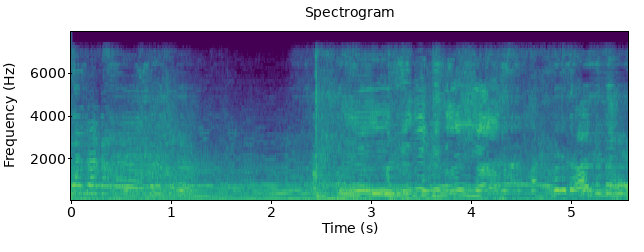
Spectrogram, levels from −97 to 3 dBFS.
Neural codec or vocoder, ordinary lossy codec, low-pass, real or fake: codec, 44.1 kHz, 3.4 kbps, Pupu-Codec; none; 7.2 kHz; fake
